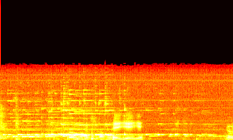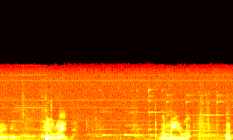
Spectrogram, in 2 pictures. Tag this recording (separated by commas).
Speech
